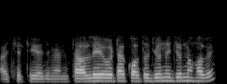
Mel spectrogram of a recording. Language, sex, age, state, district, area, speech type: Bengali, male, 18-30, West Bengal, Paschim Medinipur, rural, conversation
